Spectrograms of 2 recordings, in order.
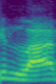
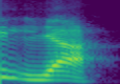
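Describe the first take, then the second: First: Lá with a clear plain l; lá the right way, a normal l; plain l sound. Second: Lhá with a palatal lh sound as in Spanish ll; lhá the wrong way, like Spanish ll; Spanish-style ll sound. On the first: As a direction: say lá with the tongue tip behind the teeth. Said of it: "Tem som de lá mesmo". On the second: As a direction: say lhá with the tongue flat on the palate. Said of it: "não tem som de lhá". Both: Shown as a demonstration.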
